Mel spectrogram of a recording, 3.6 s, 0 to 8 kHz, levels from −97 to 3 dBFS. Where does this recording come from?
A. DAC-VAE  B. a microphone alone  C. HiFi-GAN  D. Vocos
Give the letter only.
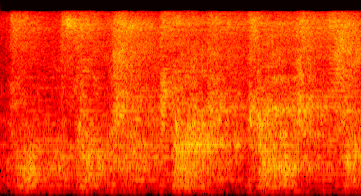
C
